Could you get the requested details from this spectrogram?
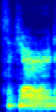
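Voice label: "secured", robot voice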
